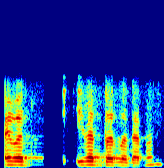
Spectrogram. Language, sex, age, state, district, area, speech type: Kannada, male, 18-30, Karnataka, Bangalore Urban, urban, conversation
